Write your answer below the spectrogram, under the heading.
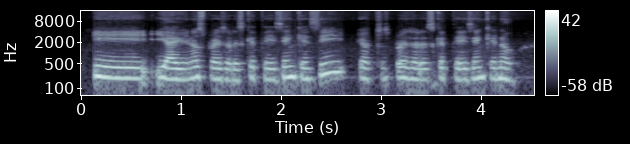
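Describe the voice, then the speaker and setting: A woman with a Colombian accent, somewhat breathy and dark, mellow in tone, at a medium pitch and a moderate pace with fairly even intonation. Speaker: mining engineer. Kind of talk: panel talk. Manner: hesitant, with fillers.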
